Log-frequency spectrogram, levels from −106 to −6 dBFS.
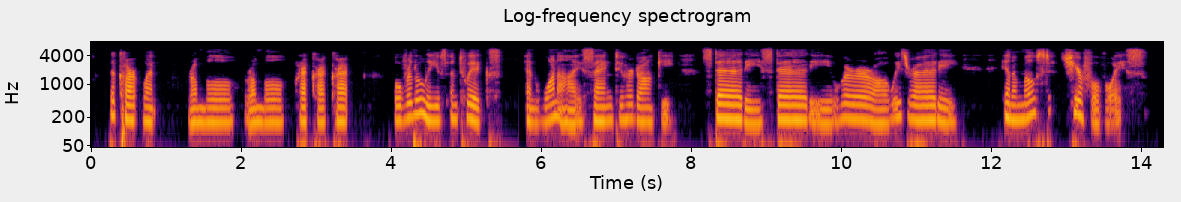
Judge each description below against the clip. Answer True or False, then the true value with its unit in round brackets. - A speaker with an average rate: False (125 wpm)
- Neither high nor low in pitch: True (175 Hz)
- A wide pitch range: False (3.0 semitones)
